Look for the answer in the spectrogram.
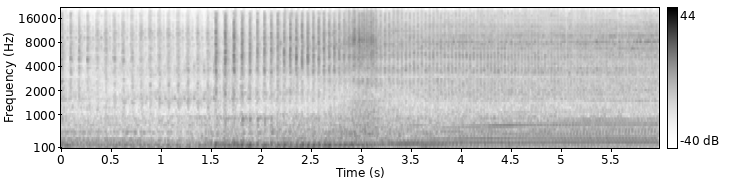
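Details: Small engine on a wood chipper after its tank was bolted on tight: picks up from rough start to steady, climbing run with no loud tank rattle standing out.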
